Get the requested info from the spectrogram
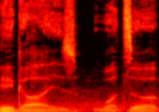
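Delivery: very low, soft baritone. Retelling greeting some guys, the speaker uses a very deep baritone voice. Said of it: "said in my best baritone possible".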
